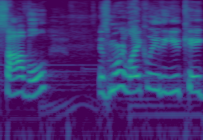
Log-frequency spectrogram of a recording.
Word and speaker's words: Savile: Hey, considering Jimmy Seville, pronounced Savile, is more likely the UK government and the royals uh are wanting the groomer to do so.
